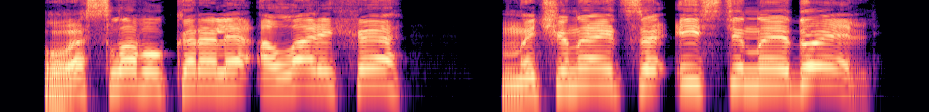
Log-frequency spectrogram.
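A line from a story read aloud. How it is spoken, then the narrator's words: Loud proclaiming shout. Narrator (Russian): Прокричал он так, чтобы слышали все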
